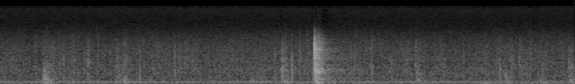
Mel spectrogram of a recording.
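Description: Steady hiss and crackle of an old film soundtrack over a low hum, with a few faint knocks and one sharp knock about three seconds in.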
